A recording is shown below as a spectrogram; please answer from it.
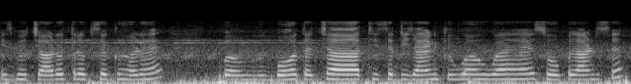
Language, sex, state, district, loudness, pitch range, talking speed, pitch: Hindi, female, Bihar, Patna, -17 LUFS, 225-235 Hz, 160 wpm, 235 Hz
